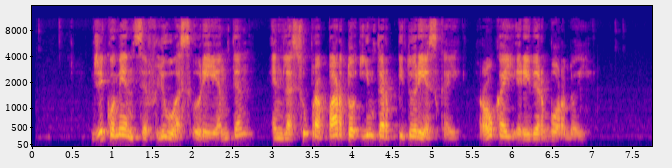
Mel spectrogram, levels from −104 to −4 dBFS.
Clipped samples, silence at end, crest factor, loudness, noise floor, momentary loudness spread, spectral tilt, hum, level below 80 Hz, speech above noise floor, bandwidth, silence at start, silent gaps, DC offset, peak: under 0.1%; 0.85 s; 22 dB; -23 LUFS; -73 dBFS; 14 LU; -1 dB/octave; none; -80 dBFS; 49 dB; 11.5 kHz; 0.75 s; none; under 0.1%; -4 dBFS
